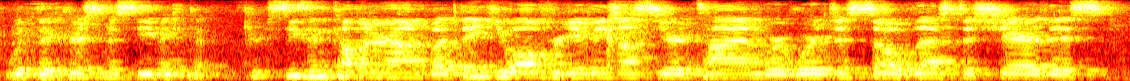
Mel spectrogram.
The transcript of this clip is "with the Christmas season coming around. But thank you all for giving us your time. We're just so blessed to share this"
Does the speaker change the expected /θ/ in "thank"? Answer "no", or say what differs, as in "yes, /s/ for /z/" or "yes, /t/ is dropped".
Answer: no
